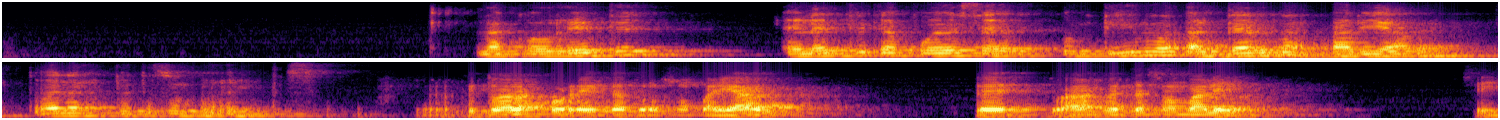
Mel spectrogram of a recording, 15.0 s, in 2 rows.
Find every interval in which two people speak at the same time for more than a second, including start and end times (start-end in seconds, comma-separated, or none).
6.0-7.2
